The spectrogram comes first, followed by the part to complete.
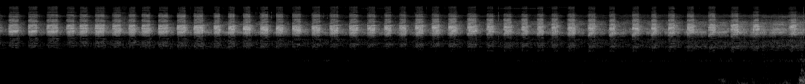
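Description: A cicada sings a harsh, high buzzing song broken into rapid, steady pulses.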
